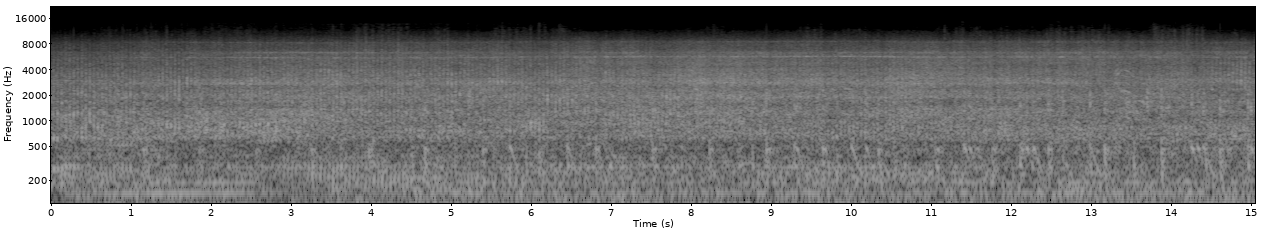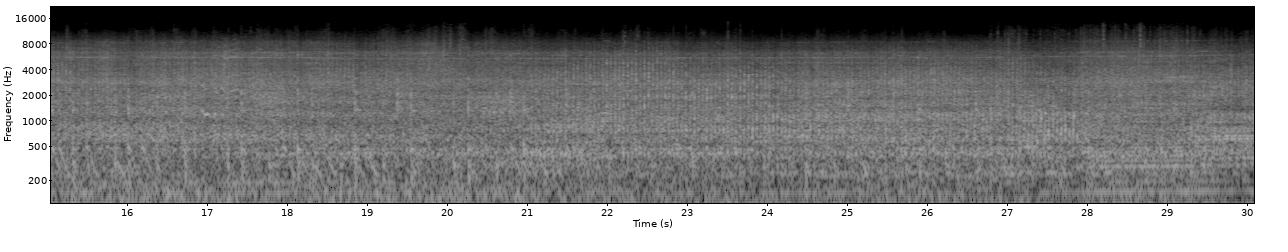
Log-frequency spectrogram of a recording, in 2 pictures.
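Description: AH-64D Apache attack helicopter flying a manoeuvre display overhead: the rotor and twin turboshaft engines give a steady, unbroken noise throughout.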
